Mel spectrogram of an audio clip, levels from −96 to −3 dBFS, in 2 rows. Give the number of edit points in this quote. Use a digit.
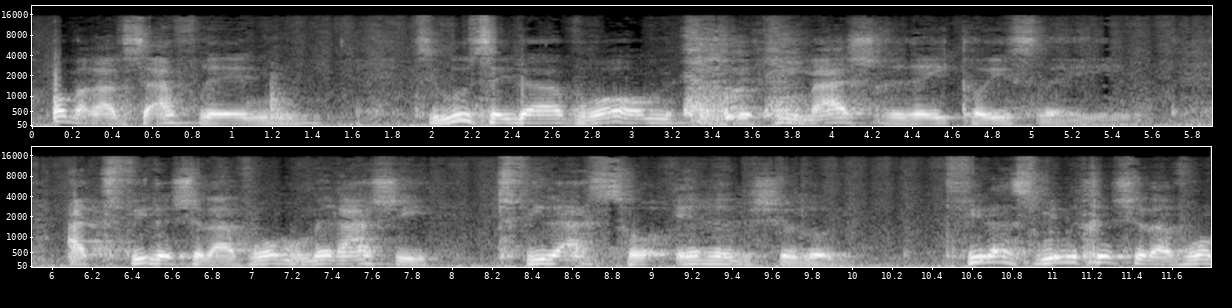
1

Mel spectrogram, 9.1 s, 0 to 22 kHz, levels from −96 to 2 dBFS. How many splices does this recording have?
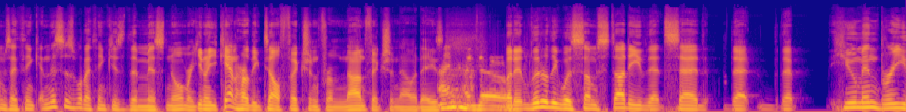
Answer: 2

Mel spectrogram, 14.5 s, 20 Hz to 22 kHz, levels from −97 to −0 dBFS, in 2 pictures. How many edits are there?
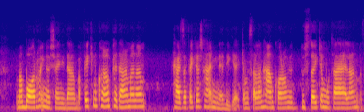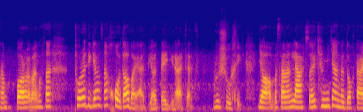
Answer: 1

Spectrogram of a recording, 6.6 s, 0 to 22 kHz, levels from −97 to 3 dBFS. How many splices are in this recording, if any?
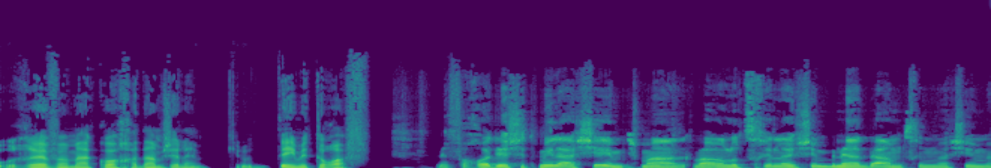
2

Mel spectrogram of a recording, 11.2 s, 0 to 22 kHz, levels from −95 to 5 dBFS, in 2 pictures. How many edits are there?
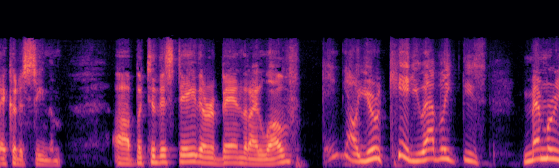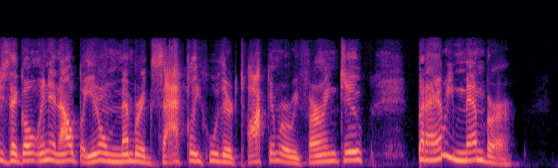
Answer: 2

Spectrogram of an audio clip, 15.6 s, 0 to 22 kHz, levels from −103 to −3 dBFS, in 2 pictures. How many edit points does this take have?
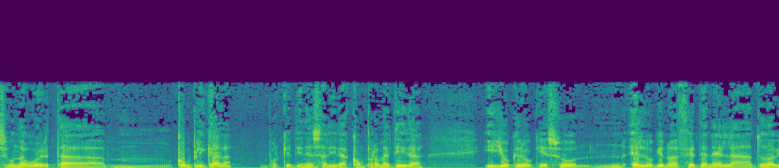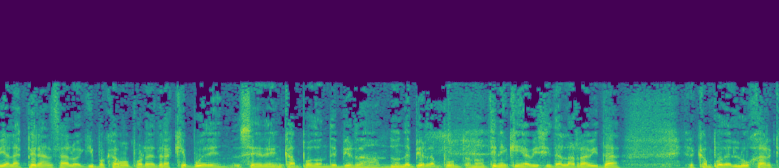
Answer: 0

